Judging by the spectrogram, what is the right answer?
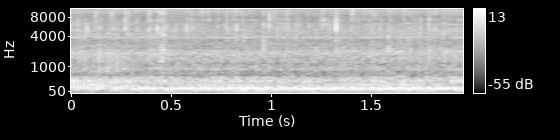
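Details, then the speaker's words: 2004 Honda F-12X turbo jet ski, about 210 hours, run after a jet pump rebuild: even, quiet, low hum; the earlier clanging from the rear is gone, and a nearby ladder is rattling. "Wow. Listen to how nice that sounds. Real quiet."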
